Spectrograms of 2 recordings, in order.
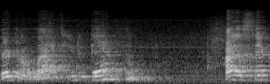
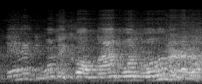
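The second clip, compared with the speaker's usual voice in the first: laughing jab at dad; mock-helpful laughing teen; teasing kid; 3 semitones higher than usual. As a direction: tease it through laughter.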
